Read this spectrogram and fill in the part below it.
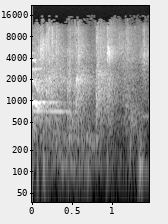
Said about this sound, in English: Let's give him a little cheer, guys.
